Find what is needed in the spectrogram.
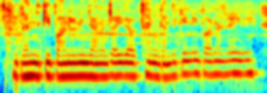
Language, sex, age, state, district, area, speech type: Dogri, male, 18-30, Jammu and Kashmir, Udhampur, rural, spontaneous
